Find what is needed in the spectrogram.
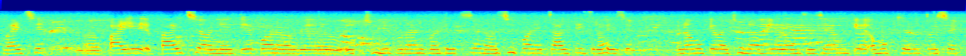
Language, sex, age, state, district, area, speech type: Gujarati, female, 18-30, Gujarat, Junagadh, rural, spontaneous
